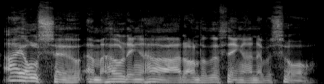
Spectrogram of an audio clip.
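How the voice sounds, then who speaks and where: A man's voice: fairly low pitch, expressive, normal speed, bright, forceful tone, dry recording, studio quality. A man voicing a despairing, unnerved professor in a dramatised novel reading, speaking with bleak deliberation. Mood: grave.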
